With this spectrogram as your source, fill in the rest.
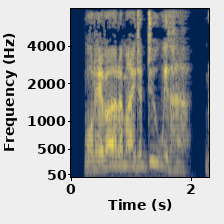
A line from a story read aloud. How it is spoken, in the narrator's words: Granby said, wearily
